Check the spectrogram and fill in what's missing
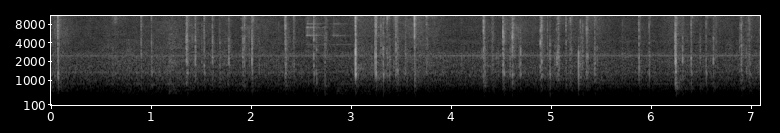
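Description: Long nails tap the plastic keys of an ASUS laptop keyboard while typing, making a quick run of sharp, bright clicks with almost no low end. The taps come in uneven bursts over several seconds, each one dying away almost at once, with a few louder clacks standing out.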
